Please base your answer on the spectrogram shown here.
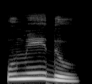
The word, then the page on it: ಉಮೇದ: umēda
